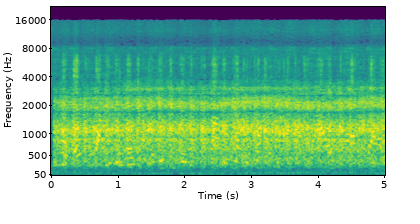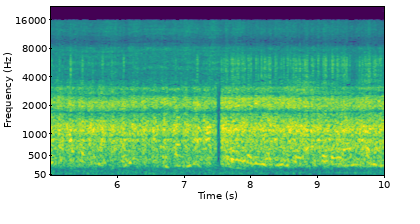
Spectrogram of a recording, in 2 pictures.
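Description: Qodosen DX-286 portable radio's speaker playing a weak medium-wave AM station on 1520 kHz: a dense hiss of static and interference with a faint, indistinct voice under it. The sound cuts out for an instant about seven and a half seconds in as the tuning steps to 1530 kHz, and the noisy signal carries on.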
